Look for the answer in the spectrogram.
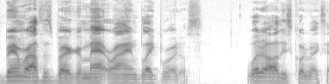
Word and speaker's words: Bortles: Bortles.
